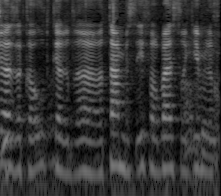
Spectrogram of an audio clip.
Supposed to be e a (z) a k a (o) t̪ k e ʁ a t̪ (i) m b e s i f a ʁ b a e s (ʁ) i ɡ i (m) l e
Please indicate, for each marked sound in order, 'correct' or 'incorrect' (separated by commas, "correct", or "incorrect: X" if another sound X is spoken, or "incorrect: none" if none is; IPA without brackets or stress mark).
correct, incorrect: u, incorrect: a, correct, correct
